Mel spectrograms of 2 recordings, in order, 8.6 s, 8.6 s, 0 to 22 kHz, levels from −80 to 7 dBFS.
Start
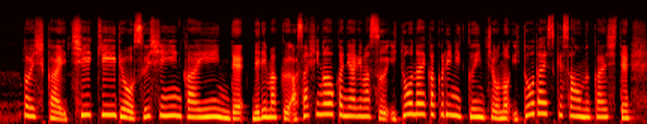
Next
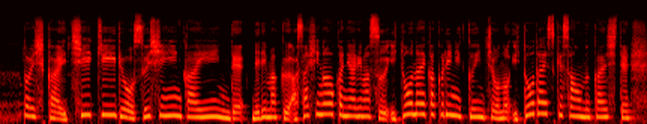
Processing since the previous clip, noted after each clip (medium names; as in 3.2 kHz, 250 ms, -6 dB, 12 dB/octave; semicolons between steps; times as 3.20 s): peak limiter -24 dBFS, peak gain reduction 11.5 dB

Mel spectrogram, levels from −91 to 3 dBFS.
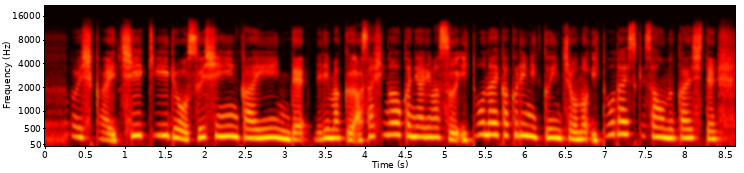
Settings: slow attack 160 ms; trim +5.5 dB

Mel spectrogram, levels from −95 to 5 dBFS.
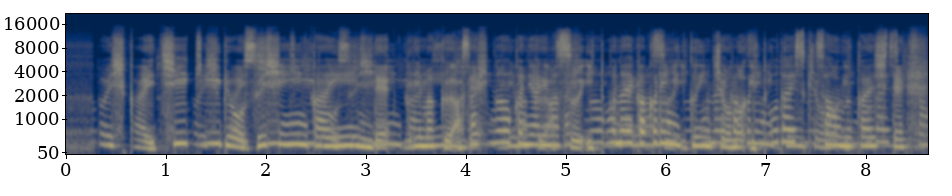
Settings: time-frequency box 5.74–6.04 s, 550–1900 Hz +8 dB; feedback delay 937 ms, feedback 21%, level -8 dB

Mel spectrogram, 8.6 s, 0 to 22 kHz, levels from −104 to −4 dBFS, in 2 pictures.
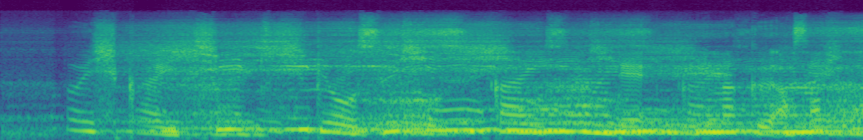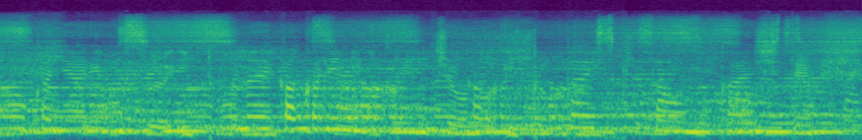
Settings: gated-style reverb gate 460 ms rising, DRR 0 dB; trim +4.5 dB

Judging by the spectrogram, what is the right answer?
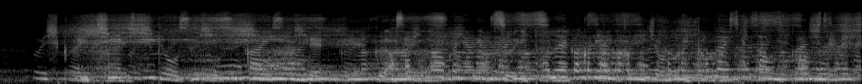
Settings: rotary cabinet horn 0.65 Hz, later 5 Hz, at 3.73 s; delay 1165 ms -21 dB; trim -7.5 dB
